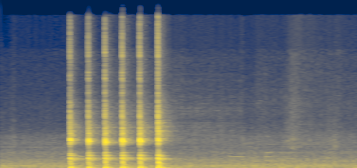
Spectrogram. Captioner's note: tap tap tap tap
